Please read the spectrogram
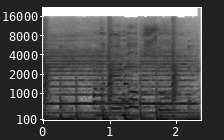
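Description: Club dance music from a nonstop DJ mix, with a steady kick-drum beat, a sharp hit about once a second and a held synth note.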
